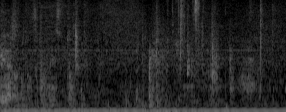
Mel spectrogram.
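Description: A chair is shifted around, giving several short wooden knocks and scrapes spread over a few seconds, with a steady low hum behind them.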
